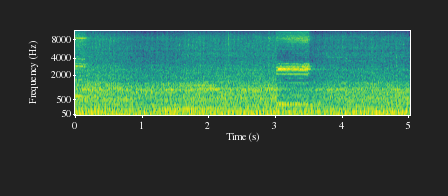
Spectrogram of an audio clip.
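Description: Royal Enfield Bullet's single-cylinder engine running steadily as the motorcycle rides slowly, with a short vehicle horn toot about three seconds in and the end of another right at the start.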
